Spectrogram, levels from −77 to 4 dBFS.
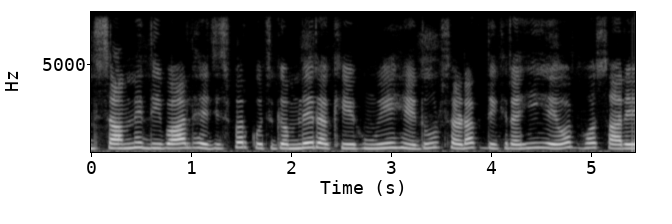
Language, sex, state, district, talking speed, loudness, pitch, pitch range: Hindi, female, Punjab, Pathankot, 200 wpm, -17 LUFS, 250 Hz, 240-270 Hz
